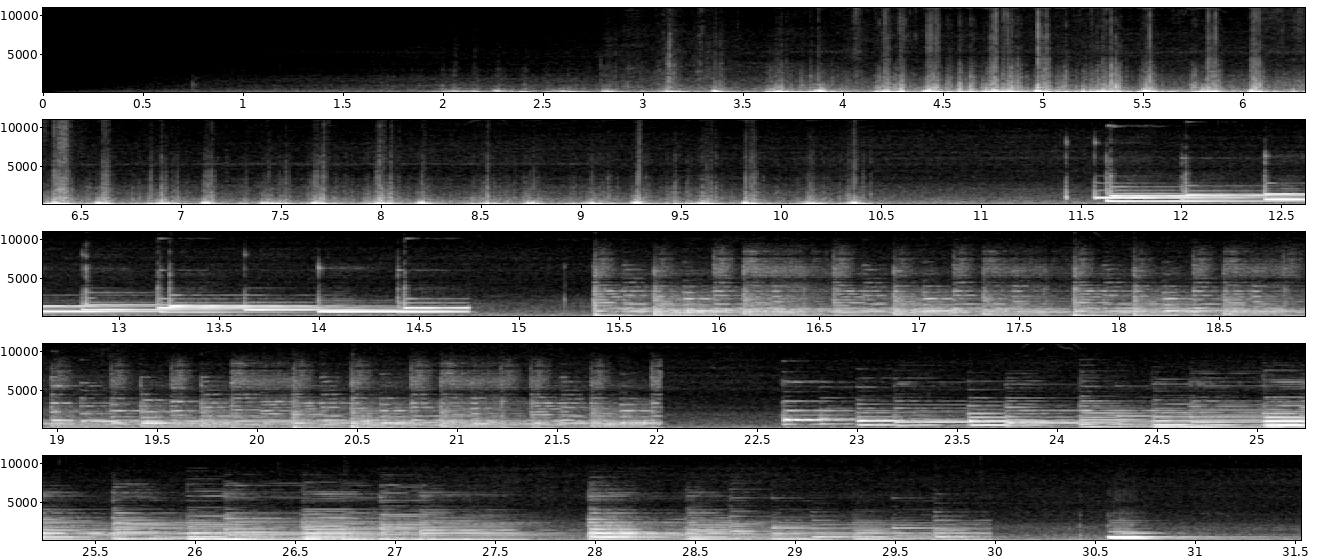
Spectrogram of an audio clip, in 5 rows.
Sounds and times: pole with a touch sensitive pad that made various sounds 1.9 - 10.5
melodies 11.4 - 14.8
melodies 30.6 - 31.5

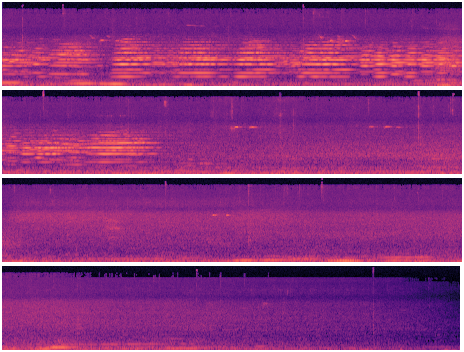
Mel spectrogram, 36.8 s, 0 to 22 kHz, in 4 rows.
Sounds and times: Walking up the cobblestone street 0.0 - 36.7

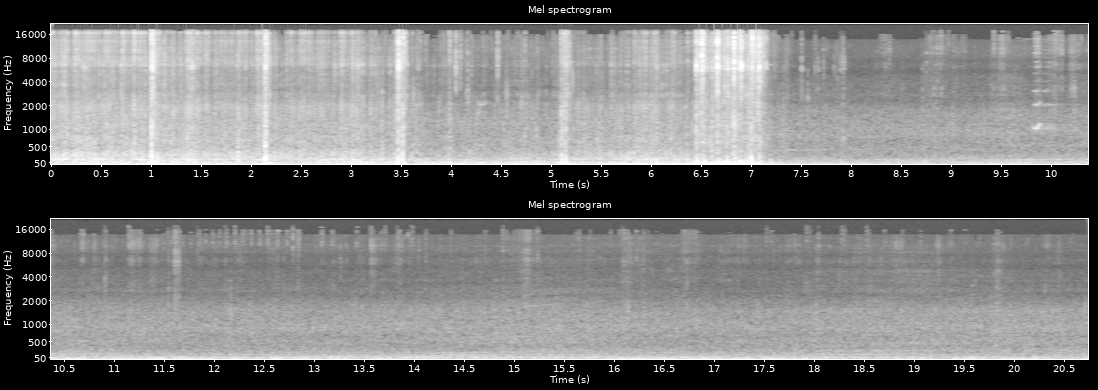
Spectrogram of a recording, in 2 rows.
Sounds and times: Luggage Bag Drag 0.0 - 7.4

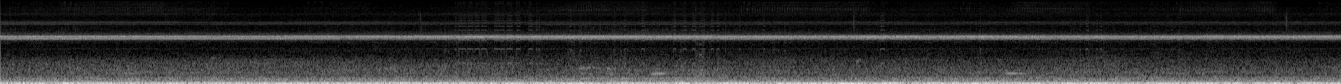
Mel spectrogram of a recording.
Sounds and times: Urban noise 0.0 - 13.4
crickets 0.0 - 13.4
distant dogs 5.6 - 7.8

